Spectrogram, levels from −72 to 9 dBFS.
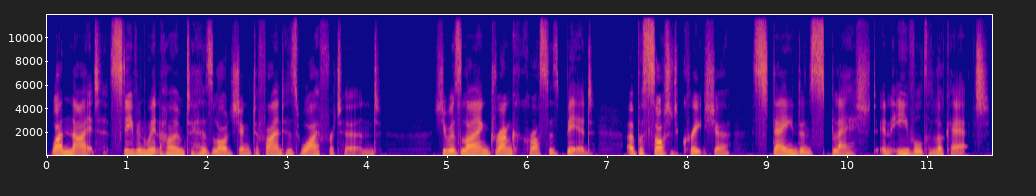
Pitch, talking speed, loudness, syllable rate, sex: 215 Hz, 155 wpm, -20 LUFS, 4.4 syllables/s, female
